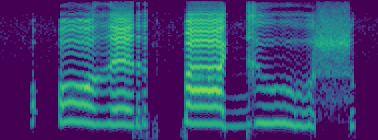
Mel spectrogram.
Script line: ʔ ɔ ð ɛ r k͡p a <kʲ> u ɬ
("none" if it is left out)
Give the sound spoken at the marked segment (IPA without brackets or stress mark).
ɡʲ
